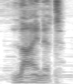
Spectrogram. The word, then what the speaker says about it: Lynott: heard the news on the radio that Phil leinert and that's the correct pronunciation but we all drop into Leonard every so often had passed away of a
